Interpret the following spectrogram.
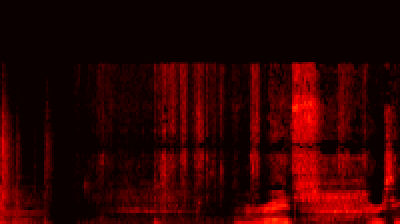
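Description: Background music ending, a second or two of near quiet, then a short voiced sound rising in pitch, followed by soft rustling as a glued EVA foam blaster body is picked up and handled.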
